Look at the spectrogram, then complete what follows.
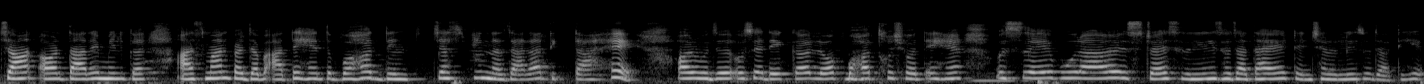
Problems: background sounds at intervals, background conversations at intervals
